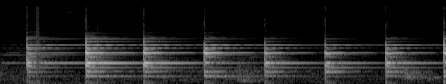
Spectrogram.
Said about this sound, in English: The sound of a bell.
